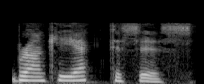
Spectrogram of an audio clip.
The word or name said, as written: bronchiectatic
